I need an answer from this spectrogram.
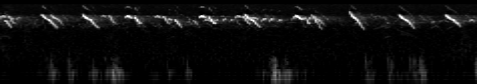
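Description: Several birds chirping, with quick, sharp notes that slide downward in pitch, a few each second and overlapping one another.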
